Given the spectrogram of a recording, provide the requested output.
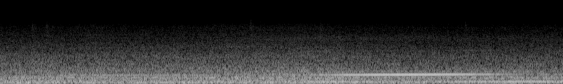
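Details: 2020 Pleasure Way Plateau FL (2019 Sprinter 3500XD) recorded in-cabin by phone at 80-90 km/h: mid-pitched drivetrain whine swelling over road rumble, whole van resonating, persisting after drive shaft and differential replacement; cause undetermined.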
